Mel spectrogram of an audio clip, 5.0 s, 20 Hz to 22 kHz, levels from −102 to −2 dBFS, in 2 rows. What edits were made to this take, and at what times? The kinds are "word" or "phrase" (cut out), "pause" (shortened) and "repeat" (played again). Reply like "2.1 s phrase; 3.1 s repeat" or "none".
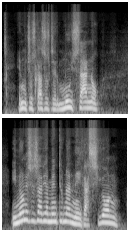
1.0 s word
